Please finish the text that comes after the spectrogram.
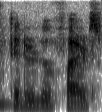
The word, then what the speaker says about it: Pteridophytes: तो स्टार्ट करते हैं आज का टॉपिक, दैट इज टेरिडोफाइट्स। ठीक है ना। यहाँ पे पी साइलेंट रहता है, टेरिडोफाइट्स पढ़ते हैं इसको।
